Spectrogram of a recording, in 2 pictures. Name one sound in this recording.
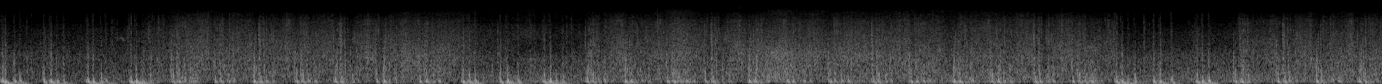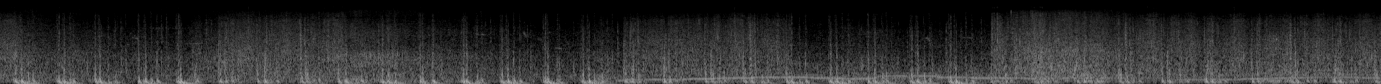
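Water splashes under a horse's hooves.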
